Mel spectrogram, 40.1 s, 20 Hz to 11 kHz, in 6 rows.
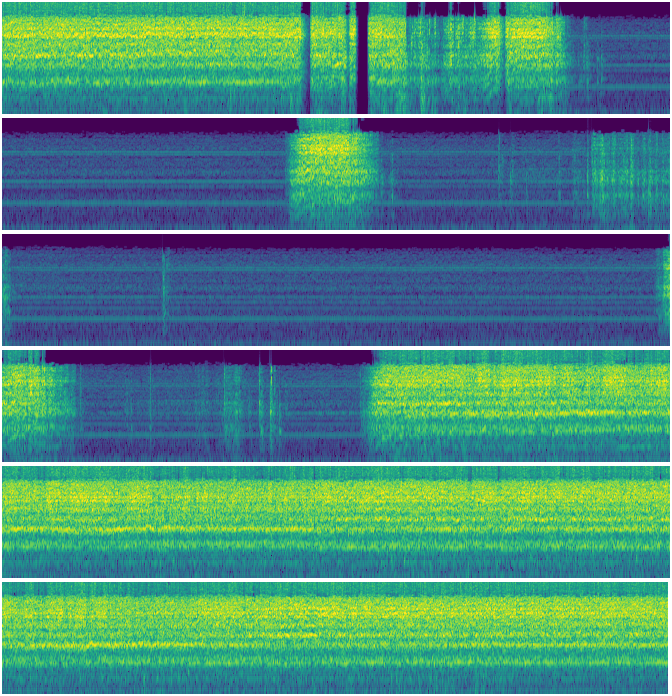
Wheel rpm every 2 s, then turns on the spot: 220, 180, 80, 0, 50, 10, 10, 0, 0, 10, 10, 60, 220, 230, 230, 230, 220, 230, 230, 230.
12-14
